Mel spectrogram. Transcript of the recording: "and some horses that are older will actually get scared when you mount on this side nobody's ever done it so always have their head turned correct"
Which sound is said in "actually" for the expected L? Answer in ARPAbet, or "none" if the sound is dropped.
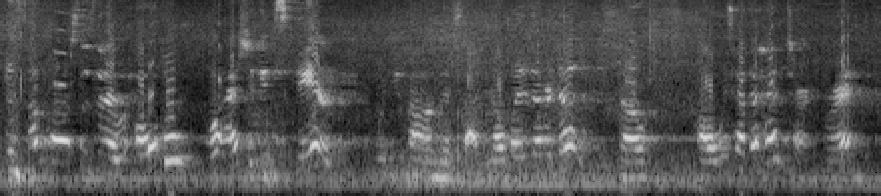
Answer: none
